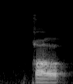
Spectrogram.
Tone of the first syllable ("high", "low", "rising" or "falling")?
low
